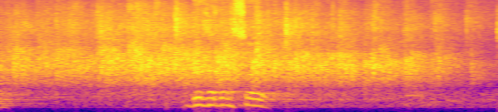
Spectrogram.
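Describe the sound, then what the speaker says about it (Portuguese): Congregation applauding at an evangelical pastors' union convention in Rio de Janeiro, a steady wash of clapping throughout while someone speaks over it. "Aplauda o Senhor pela vida deles"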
